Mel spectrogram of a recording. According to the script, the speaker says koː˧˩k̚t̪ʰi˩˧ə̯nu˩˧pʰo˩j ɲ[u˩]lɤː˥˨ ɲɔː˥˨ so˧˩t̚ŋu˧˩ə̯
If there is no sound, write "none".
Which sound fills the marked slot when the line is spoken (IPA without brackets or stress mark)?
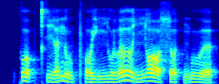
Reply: u˩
